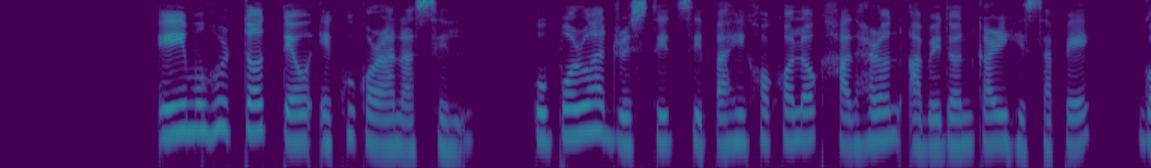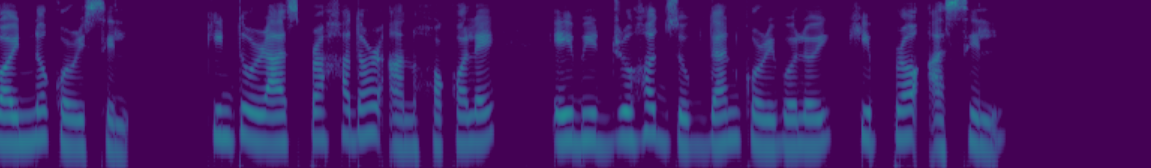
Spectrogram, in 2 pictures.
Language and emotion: Assamese, neutral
